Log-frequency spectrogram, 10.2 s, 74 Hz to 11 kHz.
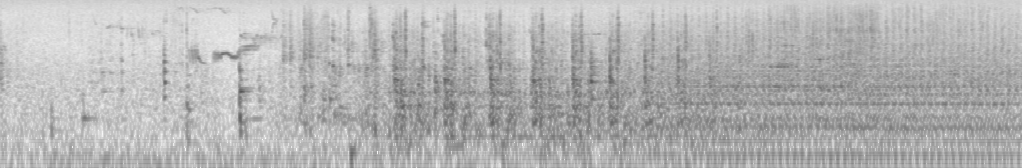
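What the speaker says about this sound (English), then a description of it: "The peeling machine is roughly around 30 to 40 years old." A wood peeling machine about 30 to 40 years old strips bark from poles, building from a few clanks into a loud, sustained mechanical rattle and grinding hum with rapid ratcheting clatter, close by.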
